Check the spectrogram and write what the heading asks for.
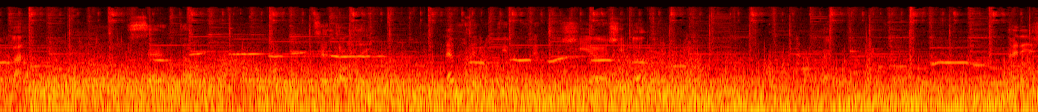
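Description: Steady rush of airflow buffeting the microphone of a camera on a tandem paraglider in flight, with short high-pitched tones heard faintly over it.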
